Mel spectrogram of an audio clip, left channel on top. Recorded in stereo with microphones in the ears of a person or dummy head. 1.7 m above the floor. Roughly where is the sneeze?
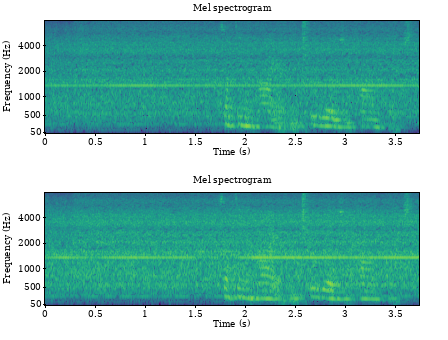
I don't hear a sneeze.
